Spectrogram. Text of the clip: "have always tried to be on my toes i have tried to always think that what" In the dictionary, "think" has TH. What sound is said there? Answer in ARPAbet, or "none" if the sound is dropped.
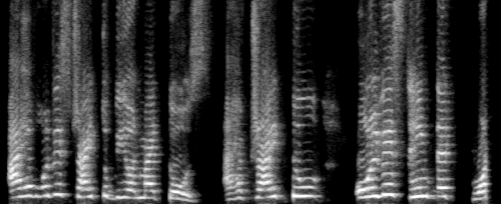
T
